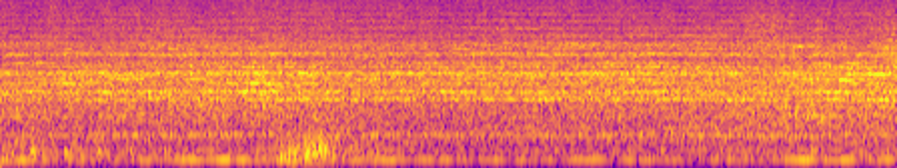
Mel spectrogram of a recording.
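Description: Tank cars of a freight train rolling past, a steady noise of wheels on rail with a low hum that comes and goes.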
